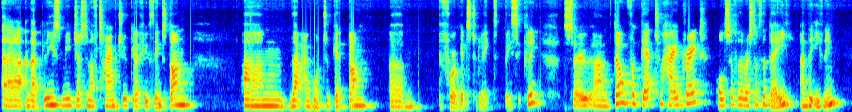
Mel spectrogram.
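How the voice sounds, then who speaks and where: A tired crochet streamer, whose first language is Danish, chats casually after a long day, with many ums and sentences that trail off and restart. Her voice is mid-range and gravelly, at normal speed, on a low-quality recording.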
